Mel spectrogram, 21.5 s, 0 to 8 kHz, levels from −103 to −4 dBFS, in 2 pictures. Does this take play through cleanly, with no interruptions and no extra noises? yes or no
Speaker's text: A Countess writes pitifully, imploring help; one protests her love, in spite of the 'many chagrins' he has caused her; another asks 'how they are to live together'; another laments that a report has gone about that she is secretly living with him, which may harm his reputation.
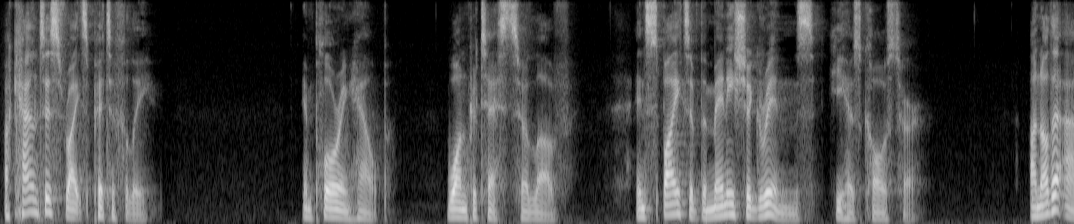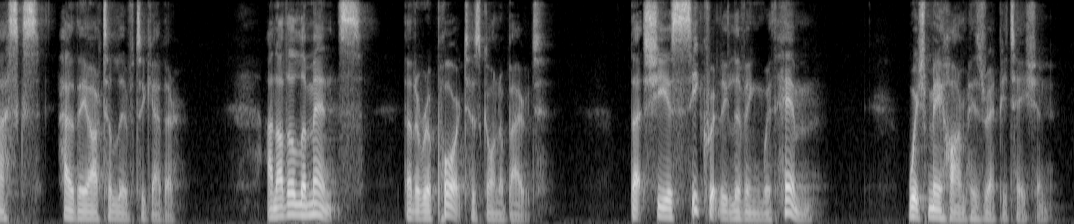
yes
